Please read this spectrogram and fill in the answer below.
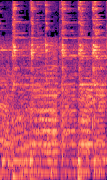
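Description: Group devotional chanting with harmonium accompaniment, over a steady percussion beat of about three strokes a second.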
